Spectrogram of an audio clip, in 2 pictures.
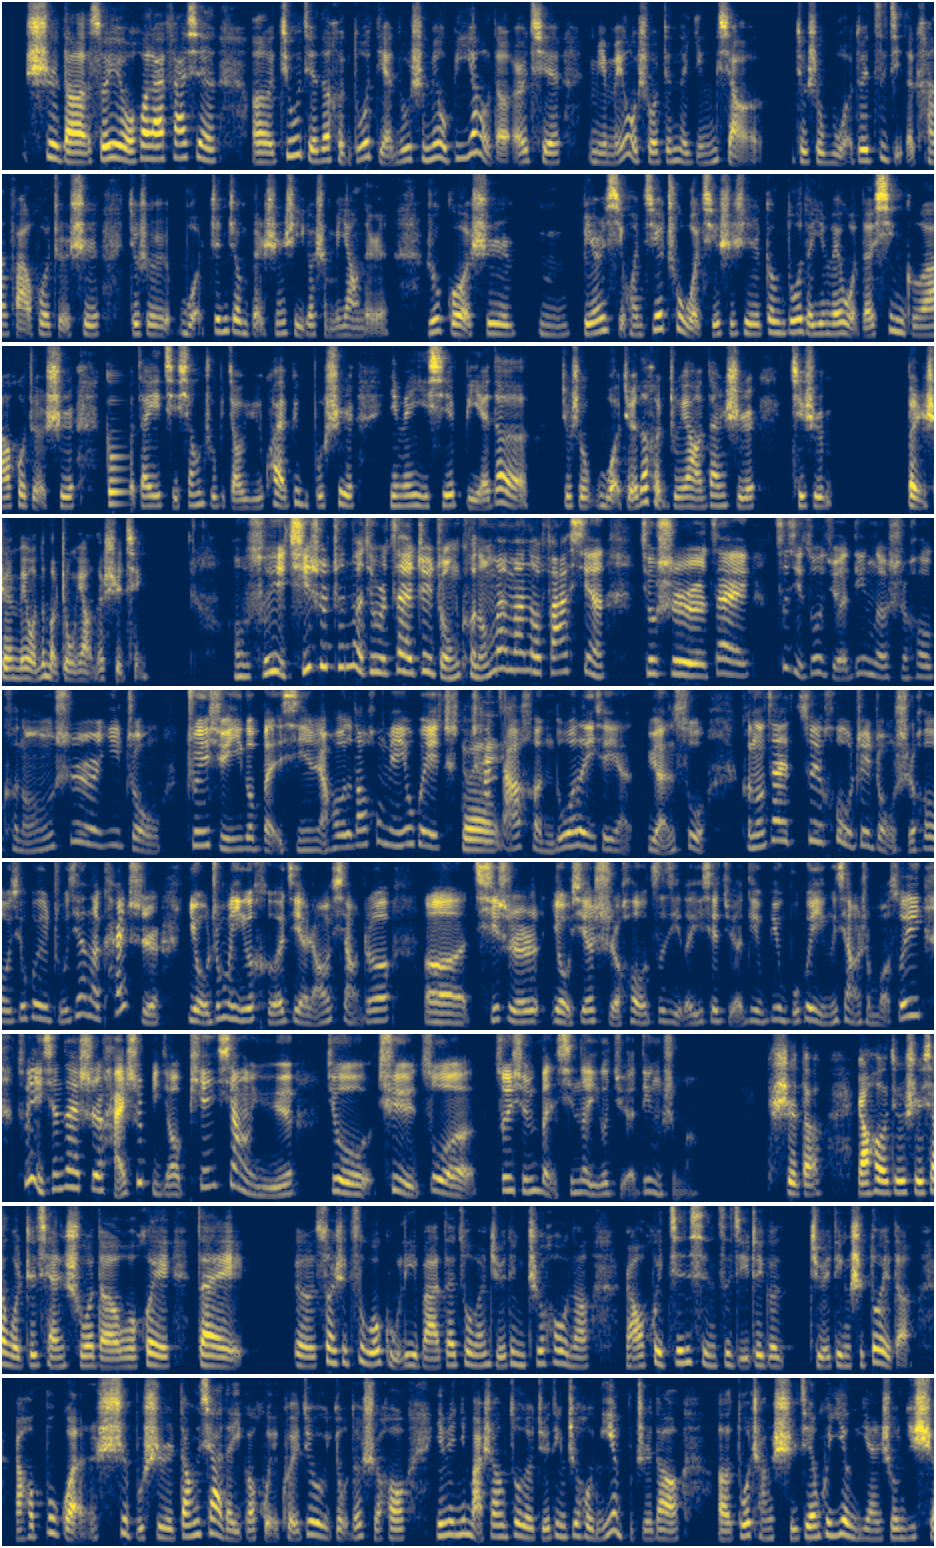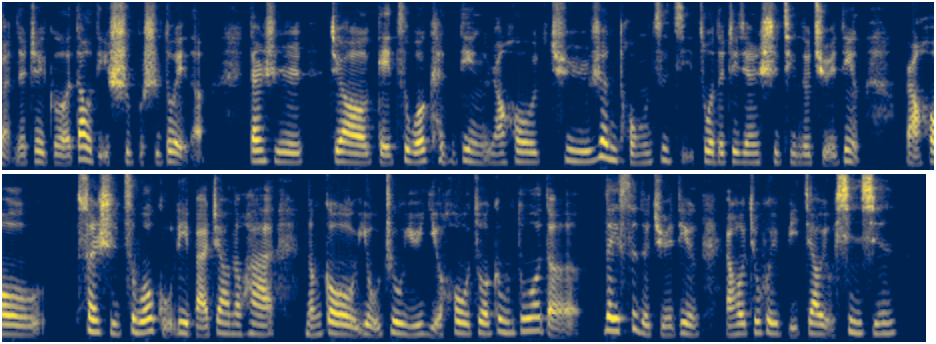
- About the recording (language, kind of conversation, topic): Chinese, podcast, 你有什么办法能帮自己更快下决心、不再犹豫吗？
- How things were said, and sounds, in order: none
